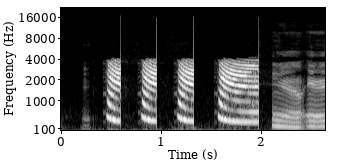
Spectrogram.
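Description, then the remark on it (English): A loud air horn sounds in four sharp blasts, three short and evenly spaced, then a longer one, followed by a sustained, wavering lower tone. “There was an air horn.”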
